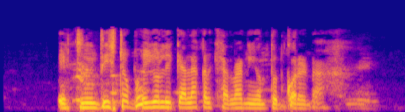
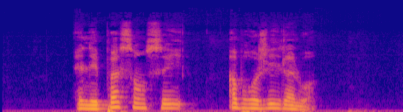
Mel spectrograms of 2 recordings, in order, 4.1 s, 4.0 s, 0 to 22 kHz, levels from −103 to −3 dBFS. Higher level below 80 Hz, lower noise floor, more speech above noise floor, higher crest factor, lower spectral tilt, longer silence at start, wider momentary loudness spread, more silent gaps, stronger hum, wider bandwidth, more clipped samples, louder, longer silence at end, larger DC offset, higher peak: about the same, -50 dBFS vs -48 dBFS; about the same, -68 dBFS vs -65 dBFS; first, 54 dB vs 37 dB; about the same, 14 dB vs 18 dB; about the same, -6 dB/octave vs -6.5 dB/octave; second, 0.6 s vs 0.75 s; first, 16 LU vs 10 LU; neither; neither; second, 7.8 kHz vs 10 kHz; neither; first, -15 LUFS vs -30 LUFS; about the same, 0.35 s vs 0.45 s; neither; first, -2 dBFS vs -14 dBFS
